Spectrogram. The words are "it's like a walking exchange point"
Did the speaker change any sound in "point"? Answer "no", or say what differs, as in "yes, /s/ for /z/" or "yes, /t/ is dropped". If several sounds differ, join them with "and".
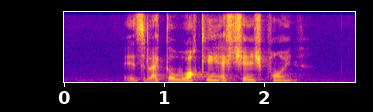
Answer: no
